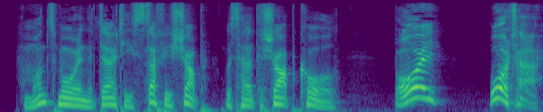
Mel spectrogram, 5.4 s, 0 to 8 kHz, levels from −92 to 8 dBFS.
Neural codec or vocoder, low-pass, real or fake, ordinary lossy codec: none; 7.2 kHz; real; AAC, 48 kbps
